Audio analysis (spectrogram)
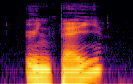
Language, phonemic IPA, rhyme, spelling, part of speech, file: French, /pɛj/, -ɛj, paye, verb / noun, Fr-paye.ogg
- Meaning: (verb) inflection of payer: 1. first/third-person singular present indicative/subjunctive 2. second-person singular imperative; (noun) 1. salary, pay 2. payment 3. payer, someone who pays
